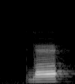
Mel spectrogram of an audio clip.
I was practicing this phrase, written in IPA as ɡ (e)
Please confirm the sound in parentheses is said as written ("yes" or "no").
no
